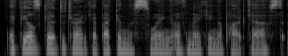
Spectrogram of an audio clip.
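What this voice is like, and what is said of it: Hoarse, raspy voice. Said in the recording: “I'm still a little hoarse and raspy”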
